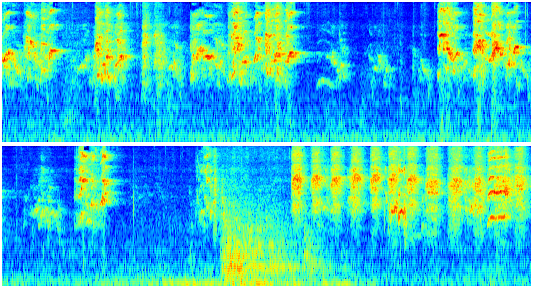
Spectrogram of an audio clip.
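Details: Several birds gathering for a meal at feeding time, giving dense bursts of high, sharp chirps and squawky notes in rapid clusters, with a brief low rustling thump midway before the chirping resumes.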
